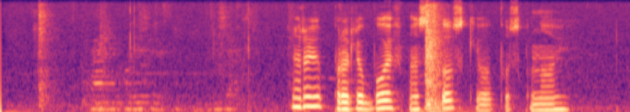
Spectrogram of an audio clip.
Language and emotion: Russian, sad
